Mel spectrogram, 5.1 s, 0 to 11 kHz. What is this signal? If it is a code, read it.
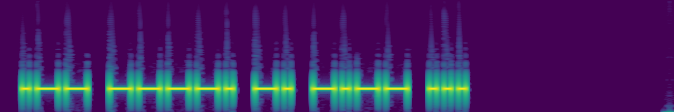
Morse code, heard as a keyed tone, about 26 wpm, 700 Hz. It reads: W9NYS
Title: Speed Racing - USA 1x3 Call Signs 22wpm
